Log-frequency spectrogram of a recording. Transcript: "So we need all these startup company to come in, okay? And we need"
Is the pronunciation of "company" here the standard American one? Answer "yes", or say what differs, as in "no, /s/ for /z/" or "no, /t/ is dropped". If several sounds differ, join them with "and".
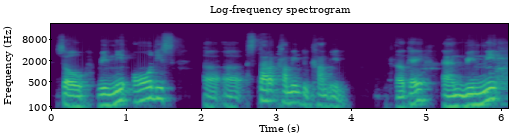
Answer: no, /p/ is dropped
